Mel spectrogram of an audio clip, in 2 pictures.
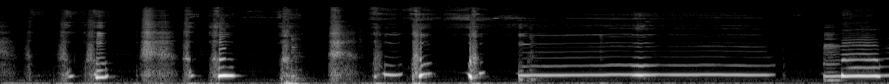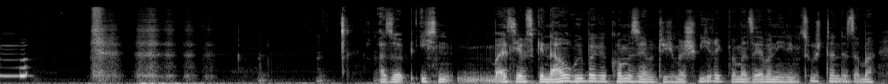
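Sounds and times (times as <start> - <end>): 
voice imitating a child's pitiful crying, sobbing and whimpering: 0.6 - 1.2, 1.8 - 3.0, 3.7 - 9.2
speech: 12.7 - 17.7.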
